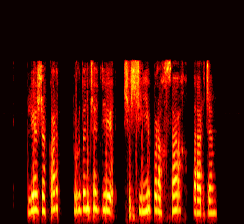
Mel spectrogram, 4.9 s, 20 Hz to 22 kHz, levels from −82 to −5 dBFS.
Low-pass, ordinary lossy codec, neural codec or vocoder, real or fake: 7.2 kHz; MP3, 48 kbps; vocoder, 22.05 kHz, 80 mel bands, HiFi-GAN; fake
